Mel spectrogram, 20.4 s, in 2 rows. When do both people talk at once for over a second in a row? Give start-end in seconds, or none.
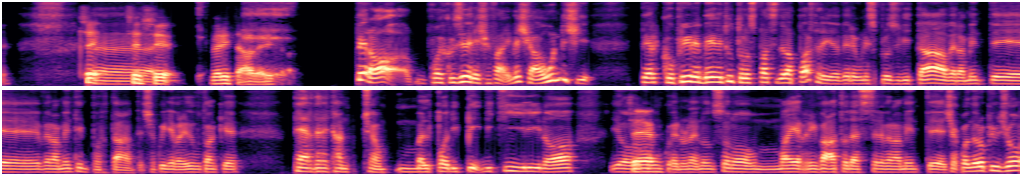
0.8-2.9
